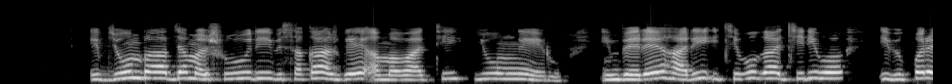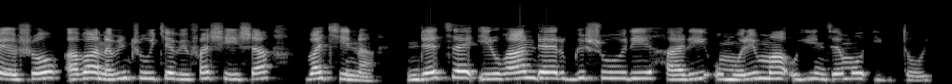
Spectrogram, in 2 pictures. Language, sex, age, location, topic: Kinyarwanda, female, 50+, Nyagatare, education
